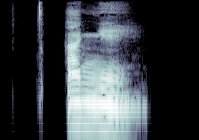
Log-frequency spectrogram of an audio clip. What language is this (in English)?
Gen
